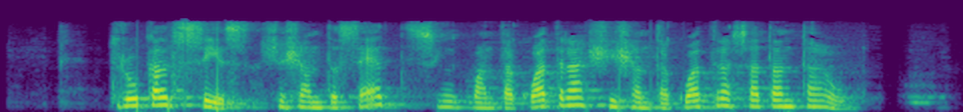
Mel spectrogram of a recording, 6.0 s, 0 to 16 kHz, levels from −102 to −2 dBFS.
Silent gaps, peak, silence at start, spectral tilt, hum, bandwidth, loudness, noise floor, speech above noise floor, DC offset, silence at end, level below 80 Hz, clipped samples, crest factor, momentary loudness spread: none; -2 dBFS; 0.7 s; -5 dB/octave; none; 8 kHz; -19 LUFS; -56 dBFS; 38 dB; under 0.1%; 0.25 s; -52 dBFS; under 0.1%; 18 dB; 9 LU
